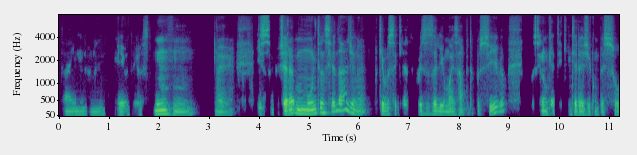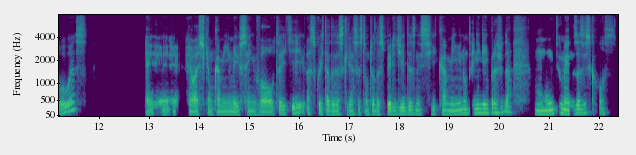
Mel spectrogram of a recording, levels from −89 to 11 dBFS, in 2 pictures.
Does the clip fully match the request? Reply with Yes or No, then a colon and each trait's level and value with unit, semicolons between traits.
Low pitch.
Yes: very low, 95 Hz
